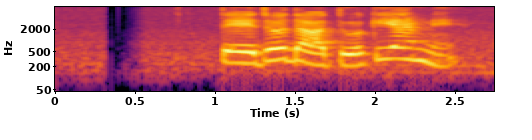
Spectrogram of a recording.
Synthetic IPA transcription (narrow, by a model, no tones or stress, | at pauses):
t̪eːd͡ʒod̪aːt̪uəkijanːe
